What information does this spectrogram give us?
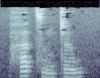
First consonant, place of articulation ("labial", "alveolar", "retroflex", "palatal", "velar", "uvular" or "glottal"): glottal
